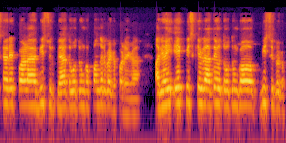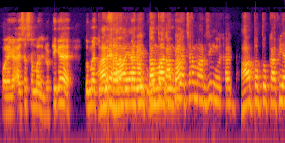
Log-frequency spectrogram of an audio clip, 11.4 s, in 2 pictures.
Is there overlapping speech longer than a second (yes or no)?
yes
